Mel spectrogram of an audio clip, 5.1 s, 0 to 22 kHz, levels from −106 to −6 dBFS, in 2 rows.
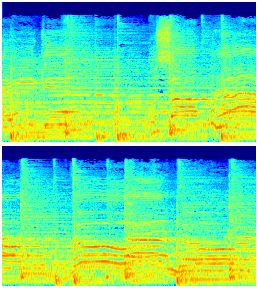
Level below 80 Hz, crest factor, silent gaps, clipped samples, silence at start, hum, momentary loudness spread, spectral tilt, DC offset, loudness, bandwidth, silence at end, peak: -46 dBFS; 14 dB; none; under 0.1%; 0 s; none; 6 LU; -4 dB/octave; under 0.1%; -29 LUFS; 16 kHz; 0 s; -14 dBFS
